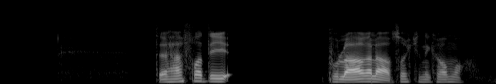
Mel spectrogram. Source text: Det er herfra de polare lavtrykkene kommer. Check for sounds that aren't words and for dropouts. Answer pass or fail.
pass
